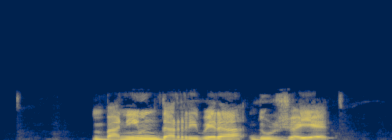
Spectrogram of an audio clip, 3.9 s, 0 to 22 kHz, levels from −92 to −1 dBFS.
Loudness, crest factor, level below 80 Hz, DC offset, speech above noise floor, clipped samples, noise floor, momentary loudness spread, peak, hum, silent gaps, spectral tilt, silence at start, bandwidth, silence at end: -16 LUFS; 18 dB; -58 dBFS; under 0.1%; 51 dB; under 0.1%; -68 dBFS; 9 LU; -2 dBFS; none; none; -4.5 dB/octave; 0.95 s; 7.8 kHz; 0.65 s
